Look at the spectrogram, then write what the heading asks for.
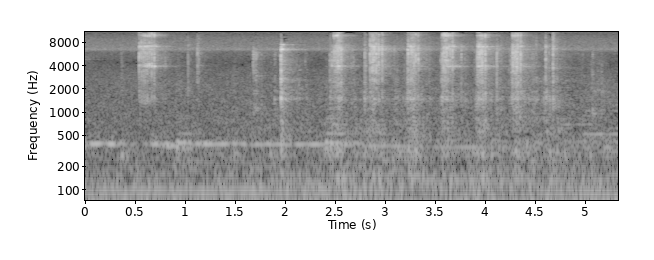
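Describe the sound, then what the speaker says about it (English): A valve spring compressor tool being screwed down on an LS engine valve spring during removal and install, giving rapid metallic ratcheting clicks in short bursts, close and fairly crisp over a low hum. "So you basically just screw her down like this. It depresses the spring."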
